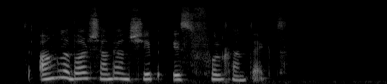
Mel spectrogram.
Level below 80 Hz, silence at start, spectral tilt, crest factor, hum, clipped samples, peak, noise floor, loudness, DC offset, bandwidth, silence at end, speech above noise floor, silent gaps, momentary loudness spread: -76 dBFS; 0.4 s; -3.5 dB/octave; 18 dB; none; under 0.1%; -20 dBFS; -73 dBFS; -37 LUFS; under 0.1%; 16.5 kHz; 1 s; 37 dB; none; 12 LU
